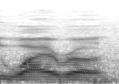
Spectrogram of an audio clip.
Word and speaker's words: Huayra: Guys, we went to go see the Pagani Huayra BC. You know, I say it properly now because I understand how to pronounce it.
